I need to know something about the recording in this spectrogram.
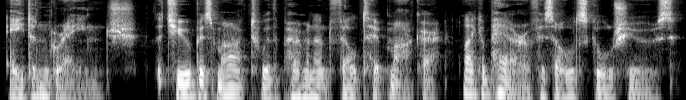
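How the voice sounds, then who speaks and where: A man narrating a scripted literary short story in a husky voice. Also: low voice.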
